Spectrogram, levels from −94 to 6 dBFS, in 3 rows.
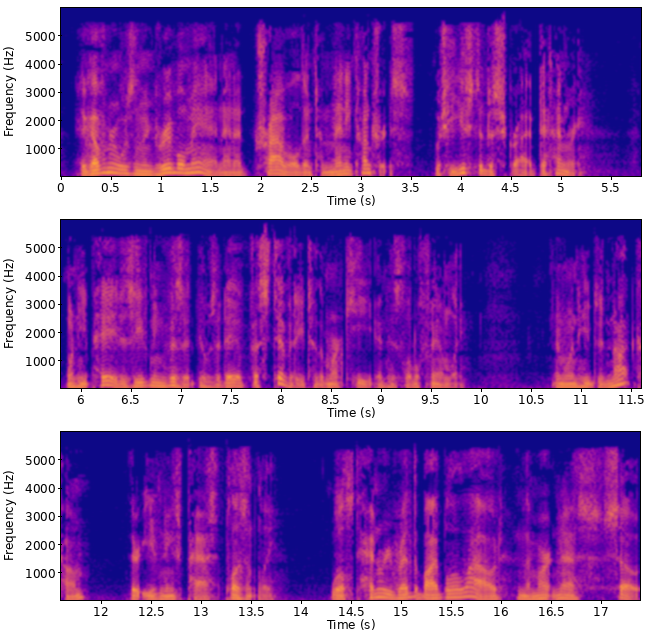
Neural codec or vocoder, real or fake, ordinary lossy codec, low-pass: vocoder, 44.1 kHz, 128 mel bands every 512 samples, BigVGAN v2; fake; AAC, 24 kbps; 5.4 kHz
